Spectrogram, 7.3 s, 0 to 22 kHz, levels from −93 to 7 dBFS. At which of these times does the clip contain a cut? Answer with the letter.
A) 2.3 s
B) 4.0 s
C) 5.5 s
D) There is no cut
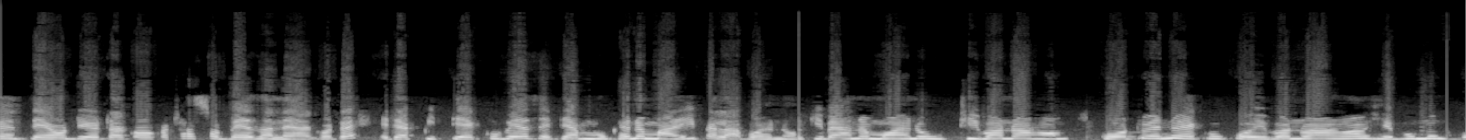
B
